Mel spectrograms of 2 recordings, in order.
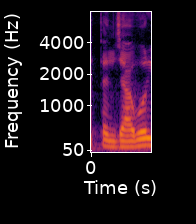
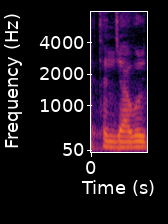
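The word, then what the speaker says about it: தஞ்சாவூர்: सी थी, तो आपको याद रखना है तंजावुर या थंजावुर, जो भी प्रोनाउंस करते हो आप।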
